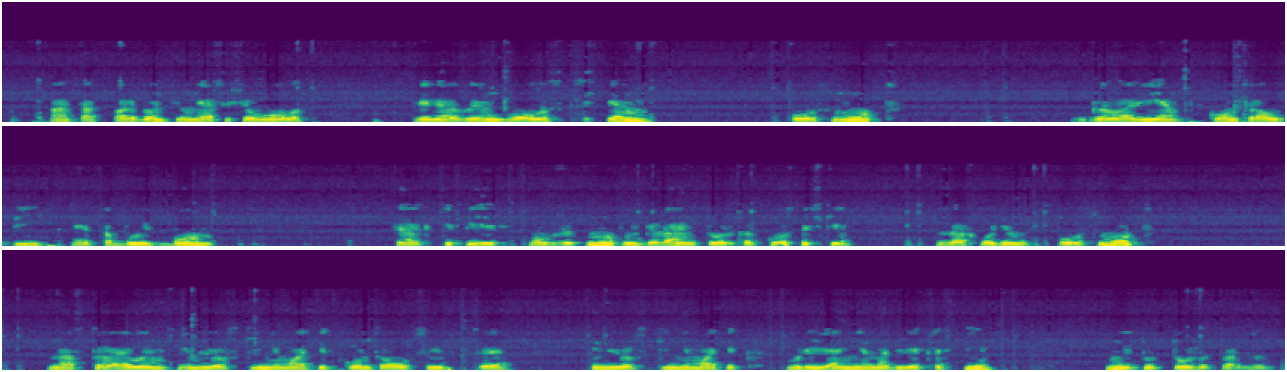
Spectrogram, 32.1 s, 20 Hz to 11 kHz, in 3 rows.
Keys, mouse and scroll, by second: 0.4 middle click, 2.6 click, 4.1 shift+click, 5.5-6.8 drag, 8.3 click, 10.2 ctrl+p, 14.5 click, 16.0 click, 18.3-19.6 drag, 21.4 click, 22.7 shift+click, 27.8 click, 29.8 click, 31.3 click.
